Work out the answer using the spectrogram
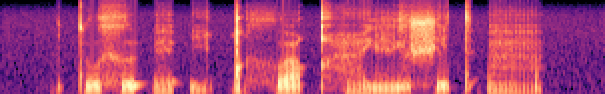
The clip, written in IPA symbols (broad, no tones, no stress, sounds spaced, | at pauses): tʷ e x ɯ ʔ ɛ̤ ʔ i̤ ǃʰ o qʰ i̤ vʲ u ʃ i t ʔ a̤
